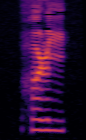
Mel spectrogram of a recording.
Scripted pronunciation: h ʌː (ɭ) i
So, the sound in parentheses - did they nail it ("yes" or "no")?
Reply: yes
